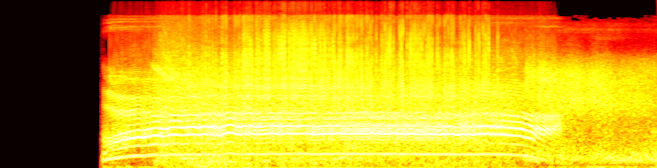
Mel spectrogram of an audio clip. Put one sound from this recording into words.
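A roaring energy blast rumbles loudly and then fades.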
